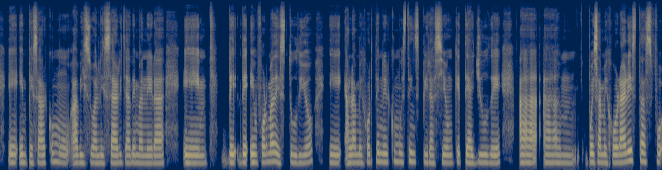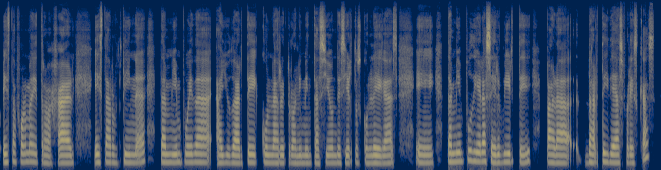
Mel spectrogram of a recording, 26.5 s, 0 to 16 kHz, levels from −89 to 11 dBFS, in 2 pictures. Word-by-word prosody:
eh, 175 -1 -1
empezar 170 0 +1
como 180 -4 -6
a - - +2
visualizar 165 0 +3
ya 165 -1 -1
de 165 0 -3
manera, 160 -1 -1 0.4
em, 160 -1 0 0.3
de 175 0 0
de 175 +1 +2
en 175 0 +1
forma 180 +2 0
de 195 - +2
estudio, 170 +2 -1 0.3
eh, 170 -1 -2
a - - 0
la 170 +1 +1
mejor 170 +2 -5
tener 185 -2 -3
como 190 -1 -8
esta 180 +3 0
inspiración 170 -2 +1
que 175 - -2
te 175 -1 -2
ayude 165 +1 -2 0.4
a 170 0 +3
a, 170 0 -2 0.6
pues, 180 -1 +8
a 175 - +3
mejorar 170 +2 +3
estas 200 -3 +4
fo 180 - -4
esta 190 +2 -3
forma 185 0 -3
de 180 -2 -2
trabajar, 165 0 +2 0.4
esta 175 +1 +1
rutina, 170 +2 -3 0.3
también 175 -1 -1
pueda 180 -1 +1
ayudarte 165 +1 0
con 170 -1 -4
la 165 0 0
retroalimentación 160 0 0
de 165 0 -3
ciertos 160 0 +1
colegas, 160 0 -1 0.4
eh, 165 0 -2 0.3
¿también 190 +1 0
pudiera 200 -2 0
servirte 180 +1 +4 0.3
para 165 -2 +2 0.3
darte 175 +3 -1
ideas 175 -2 +2
frescas? 165 - -2
170 Hz, 125 wpm, -23 LUFS, 165-180 Hz, 0.6 s, pues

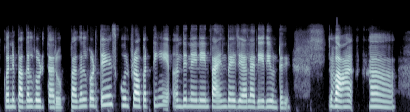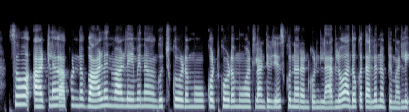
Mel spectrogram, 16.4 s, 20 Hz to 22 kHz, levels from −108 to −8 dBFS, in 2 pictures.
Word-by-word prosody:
కొన్ని 220 +1 +2
పగలగొడతారు. 220 - +1 0.3
పగలగొడితే 240 +5 +1 0.2
school 260 -2 -3
property 235 - +3 0.4
అది 235 +1 -1
నే 230 - +2
నేను 225 0 +1
ఫైన్ 215 0 +3
పే 225 - +3
జేయాలి 210 0 +2
అది, 210 +1 0
ఇది 215 +1 +1
ఉంటది. 185 -1 -7 1.0
వా 225 - +12 0.7
ఆ! - - +3 1.0
సో, 305 - 0 0.4
అట్లా 230 +3 0
గాకుండా 255 - -2 0.2
వాళ్ళని 240 +4 +3
వాళ్ళేమైనా 240 0 0 0.2
గుచ్చుకోవడము, 230 -1 -3 0.2
కొట్టుకోవడము 225 -1 -1
అట్లాంటివి 215 0 -4
జేసుకున్నారనుకోండి 210 -2 -4
లాబ్‌లో 200 +3 -1
అదొక 225 -1 -2
తలనొప్పి 210 0 -3
మళ్ళీ. 200 +2 -5
225 Hz, 105 wpm, -24 LUFS, 210-235 Hz, 1.0 s, వా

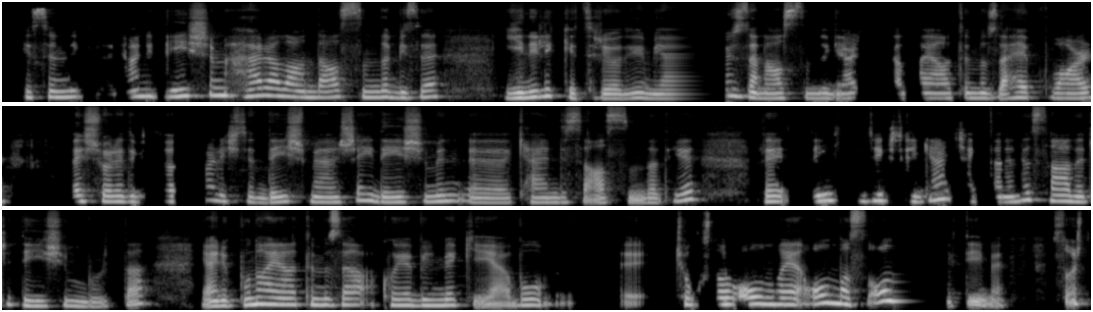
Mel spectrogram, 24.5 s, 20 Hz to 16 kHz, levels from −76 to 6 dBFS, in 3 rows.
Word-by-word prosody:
Kesinlikle. 215 +1 -1 0.2
Yani 240 +1 +1
değişim 255 +4 +3
her 260 -1 +1
alanda 225 -6 +2
aslında 215 -1 -1
bize 215 +4 -2 0.5
yenilik 215 +8 +4
getiriyor, 170 -3 -1
değil 185 +3 0
mi? 165 -1 -1
Yani 160 0 -5 0.3
o - - -5
yüzden 215 -7 +2
aslında 175 0 0
gerçekten 170 +1 -6
hayatımızda 180 -1 -2
hep 195 +1 -3
var 180 +1 0 0.6
ve 205 - +1
şöyle 200 -1 +1
de 195 - 0
bir 190 - -11 0.2
söz 200 - -1 0.2
var - - -6
ya, - - -3
işte: 190 -6 -4
"Değişmeyen 185 -1 +1
şey 215 +3 0
değişimin, 195 +5 0
eee, 165 -1 -2
kendisi 170 +1 -3
aslında." 165 0 -2
diye 260 +6 -1 0.5
ve 200 0 +5 0.2
değişmeyecek 225 0 0
şey 190 -2 -2
gerçekten 200 -7 -2
de 255 - +1
sadece 220 -3 0
değişim 185 -2 0
burada. 265 - -4 0.4
Yani 190 +2 +3
bunu 230 +3 +6
hayatımıza 225 -2 +3
koyabilmek, 210 0 +1
ya - - -1
bu, 215 +4 0 0.5
eee, - - -4 0.2
çok 235 - 0 0.2
zor 240 - +7
olmaya 245 -1 +5
olmasa 255 -2 +5
olmaz, 355 +1 +5 0.5
değil 115 -1 +3
mi? - - -4 0.3
Sonuçta - - -1
205 Hz, 140 wpm, -22 LUFS, 180-230 Hz, 0.6 s, zor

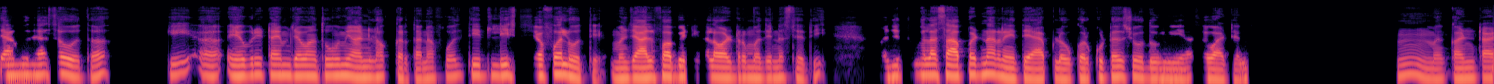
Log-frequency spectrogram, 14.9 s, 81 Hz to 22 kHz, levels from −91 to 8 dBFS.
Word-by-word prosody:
त्यामध्ये 150 +1 +1
असं 155 +2 -3
होतं 140 0 +1 0.6
की 160 +5 -3
अ, 145 -2 -1
एव्हरी 145 +1 +1
टाईम 150 0 +2
जेव्हा 145 0 +2
तुम्ही 145 0 +2
अनलॉक 130 +1 +1
करताना 115 +1 -2
फोल 140 +1 -3
ती 150 - +1 0.2
लिस्ट 145 -4 0 0.2
शफल 155 +3 +4
होते 110 -6 -1
म्हणजे 120 +1 +1
अल्फाबेटिकल 130 +1 +2
ऑर्डरमध्ये 125 -1 +1
नसते 125 -2 -3
ती. 110 +8 -9 0.7
म्हणजे 130 +2 -1
तुम्हाला 150 +2 +1
सापडणार 150 +2 +4
नाही 125 -4 +3
ते 120 - +4
ॲप 115 +1 0
लवकर 110 +1 +1
कुठे 130 +1 0
शोधू 120 -2 -1
मी, 115 0 0
असं 115 -1 -4
वाटेल. 110 0 -1 1.5
हं, 150 -4 -2
मग 115 0 -3
कंटाळा 120 +1 0
130 Hz, 145 wpm, -22 LUFS, 120-150 Hz, 1.5 s, शफल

